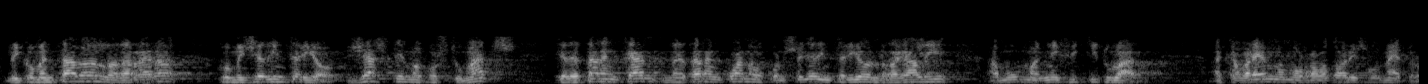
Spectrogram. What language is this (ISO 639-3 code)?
cat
